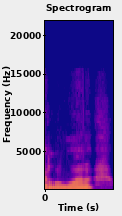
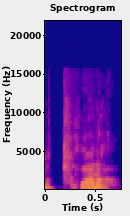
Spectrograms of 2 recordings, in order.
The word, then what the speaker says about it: Luana: Damaged Crowns Still Shine by Luana. When I first saw your name, I kept pronouncing Latwana. Twan, but the T is silent, is it?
